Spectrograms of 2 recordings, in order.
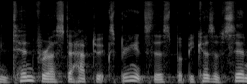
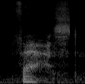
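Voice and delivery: dramatic whisper; 16 dB quieter than usual. Acted. Pastor to congregation, whispering how fast life goes. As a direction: breathe the last word out in a whisper.

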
